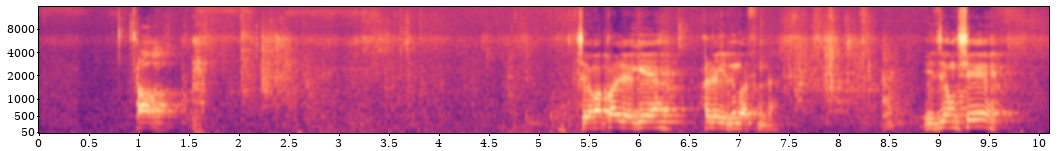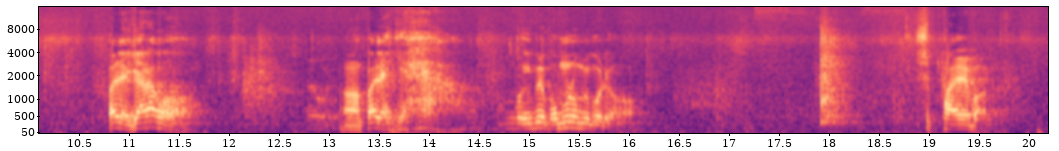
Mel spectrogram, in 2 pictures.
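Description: A man speaks calmly through a small clip-on microphone in an echoing room.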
